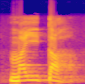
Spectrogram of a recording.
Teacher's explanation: یا کو short cut پڑھیں گے کیونکہ یہ یا لین ہے یا مدہ نہیں ہے، اس کو لمبا نہیں کرنا، میتاتو۔ اگر یہاں پہ وقف کرنا چاہتے ہیں تو پھر یہ جو لاسٹ پہ آپ کو تا نظر آ رہی ہے، اس تا کو ہا بنا دیں گے، میتہ، اس طریقے سے۔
